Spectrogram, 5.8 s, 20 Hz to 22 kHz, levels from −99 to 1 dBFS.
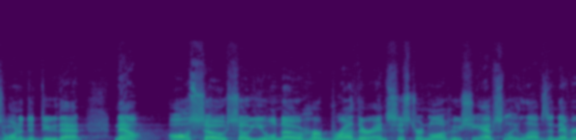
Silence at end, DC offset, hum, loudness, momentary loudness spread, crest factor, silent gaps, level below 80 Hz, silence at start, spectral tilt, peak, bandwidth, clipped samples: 0 s; under 0.1%; none; -40 LUFS; 6 LU; 20 dB; none; under -90 dBFS; 0 s; -4.5 dB/octave; -20 dBFS; 13 kHz; under 0.1%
